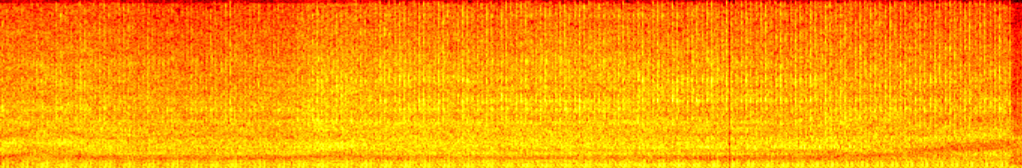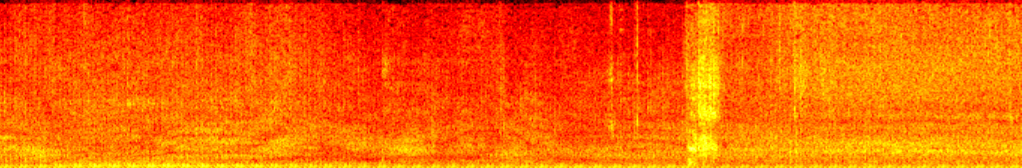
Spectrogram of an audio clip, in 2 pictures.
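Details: Honda engine-driven DIY fire water pump, hot day, hose kinked for back pressure: the small single-cylinder engine runs at a steady, even fast throb under pump load, no misses or knocks; healthy.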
